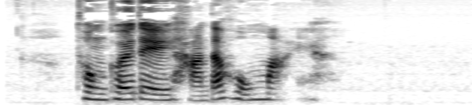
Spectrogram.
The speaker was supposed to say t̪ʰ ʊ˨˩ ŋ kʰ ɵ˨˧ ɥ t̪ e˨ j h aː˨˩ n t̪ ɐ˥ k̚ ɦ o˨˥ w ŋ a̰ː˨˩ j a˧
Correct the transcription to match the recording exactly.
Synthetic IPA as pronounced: t̪ʰ ʊ˨˩ ŋ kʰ ɵ˨˧ ɥ t̪ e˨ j h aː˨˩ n t̪ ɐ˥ k̚ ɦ o˨˥ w m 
